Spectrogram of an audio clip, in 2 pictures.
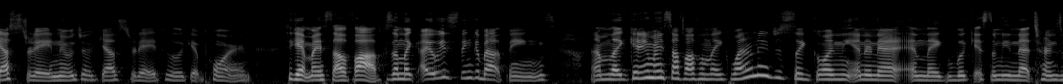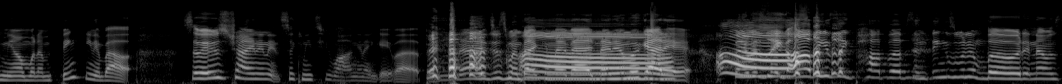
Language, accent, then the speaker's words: English; New Jersey, United States; Originally, I'm from New Jersey.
